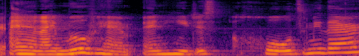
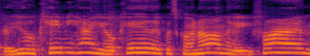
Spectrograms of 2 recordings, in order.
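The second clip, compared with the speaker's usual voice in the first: higher-pitched rapid questions; retold anxious check-in, pitched up; concerned fussing; 5 semitones higher, much faster than usual. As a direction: imitate worried girlfriends checking on her. Retold girls fussing over her.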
